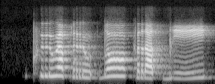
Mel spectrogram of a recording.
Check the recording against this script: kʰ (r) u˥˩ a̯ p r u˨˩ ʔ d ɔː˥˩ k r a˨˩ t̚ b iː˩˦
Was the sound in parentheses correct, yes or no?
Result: yes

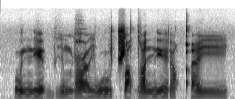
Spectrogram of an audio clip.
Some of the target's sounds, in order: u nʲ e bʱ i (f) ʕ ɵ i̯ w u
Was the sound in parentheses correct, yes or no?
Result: no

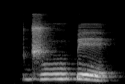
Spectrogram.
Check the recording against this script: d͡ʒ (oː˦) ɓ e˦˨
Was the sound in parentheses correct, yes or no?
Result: no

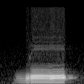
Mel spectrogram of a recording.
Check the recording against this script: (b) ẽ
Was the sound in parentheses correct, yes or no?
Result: yes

